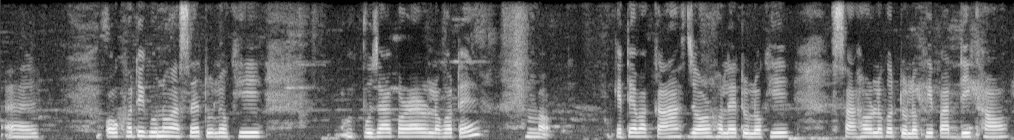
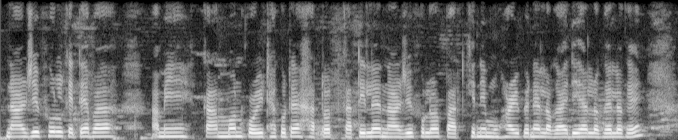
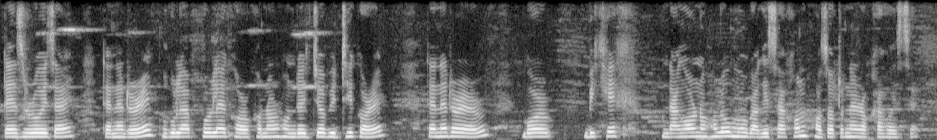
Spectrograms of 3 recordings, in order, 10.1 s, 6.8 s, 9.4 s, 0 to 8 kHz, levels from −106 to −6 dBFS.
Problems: background sounds at intervals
